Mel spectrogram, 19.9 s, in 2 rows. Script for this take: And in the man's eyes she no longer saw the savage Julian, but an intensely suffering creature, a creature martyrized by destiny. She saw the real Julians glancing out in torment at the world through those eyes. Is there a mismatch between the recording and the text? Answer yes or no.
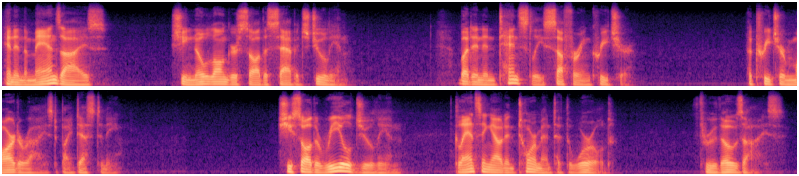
yes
